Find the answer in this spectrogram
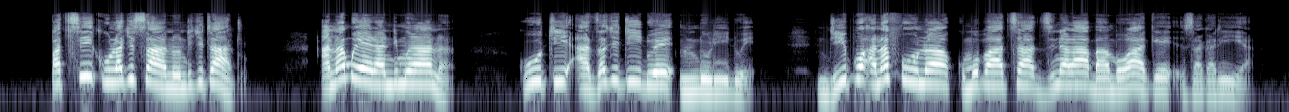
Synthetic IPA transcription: pat͡sʰikulat͡ʃisanundit͡ʃitaːtu̥ | anaɓwɛɾandimwana̰ | kutiʔad͡zat͡ʃit̬iɗwɛm̩ɗuliːɗwɛ̰ | ndipɔanafunakumupat͡sʰad͡zinalaɓambɔwakɛzakaɾiːja̰

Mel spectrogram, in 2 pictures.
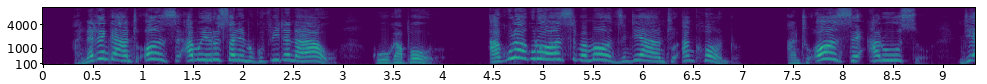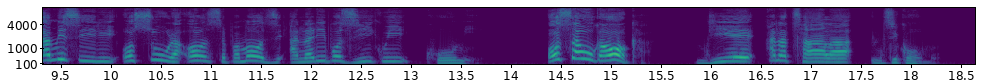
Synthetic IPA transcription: a̰natɛŋɡaːntʰuʔɔnsɛʔamujɛɾusalɛmuk̬upitanaːwɔ | kuːkapɔːlɔ | ak̬ulaːkulɔwɔnsɛpamɔd͡zindiantʰuʔaŋkʰɔːndɔ | antʰuʔɔnsɛʔalusɔ | ndiamisiɾiɔsulaʔɔnsɛpamɔd͡ziʔanalip̬ɔzikwikʰuːmi | ɔsaukawɔkʰḁ | ndijɛanat͡sʰala | n̩d͡zikɔ̰ːmɔ

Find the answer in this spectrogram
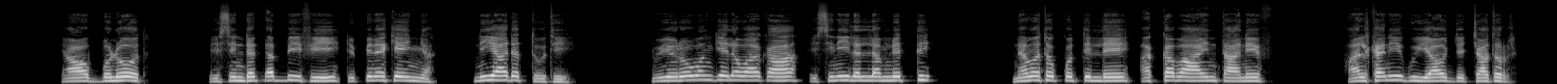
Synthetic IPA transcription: jaːɔbːɔlo̞ːt̪ɐ̥ | ʔɪsɪnd̪ɐɗːɐbːiːfɪd̪ɪpʼːɪnɐke̞ːɲːɐ | nɪjaːd̪ɐt̪ːuːt̪iː | nʊjɛɾo̞ːwɐŋɡe̞ːlɐwaːkʼaːɪsɪniːlɐlːɐmnɛt̪ːɪ | nɐmɐt̪ɔkːɔt̪ːɪlːe̞ːɐkːɐbɐʔaːɪnt̪aːneːf | hɐlkɐniːɡʊjːaːhɔd͡ʒːɛt͡ʃːaːt̪ʊrːɛ̥

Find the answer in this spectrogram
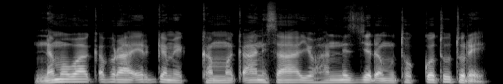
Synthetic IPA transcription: nɐmɐwaːkʼɐbɪɾaːɛɾɡɐmɛkɐnmɐkʼaːnɪsaːjɔɦɐnːɪs̬d͡ʒɛᶑɐmʊt̪ɔkːɔt̪ʊt̪ʊɾɛ̰

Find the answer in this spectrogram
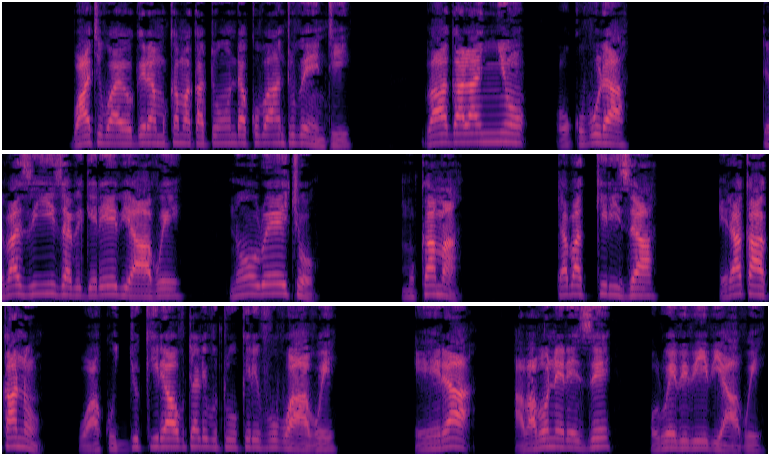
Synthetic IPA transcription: βwaːtiβwaːjo̞ɡe̞ɾamukamakato̞ːndakuβaːntuβe̞ːnti | βaːɡalaɲːo̞ː | kuβula | te̞βazijizaβiɡe̞ɾe̞ːβjaːβwe̞ | no̞ːlwe̞ːco̞̰ | mukama̰ | taβakːiɾiza | e̞ɾakaːkano̞ | wakuɟːukiɾao̞βutaliβutuːkiɾivuβwaːβwe̞ː | ɾa̰ː | βaβo̞ne̞ɾe̞ze̞ | o̞lwe̞ːβiβiβja̰ːβwe̞

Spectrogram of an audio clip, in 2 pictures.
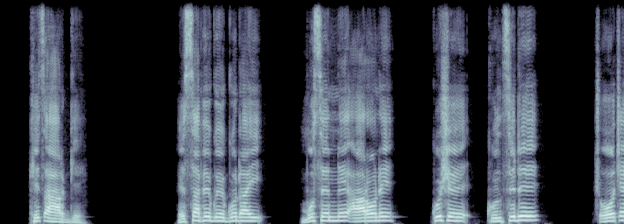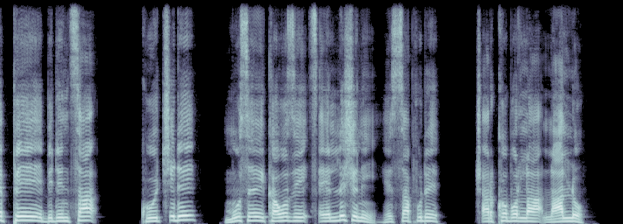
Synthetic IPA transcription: kɪt͡sʼɐhɐɾɡḛ | hɛsːɐfɛɡʊjɛɡɔd̪ɐj | mʊsɛnːɛaːɾoːnɛ | kʊʃɛ | kʊnt͡sːɪd̪ɪ | t͡ʃʼo̞ːt͡ʃʼɛpːeːbɪd̪ɪnt͡sːɐ | kuːt͡ʃʼːɪd̪ɪ | mʊsɛjkɐwɔzɪt͡sʼeːlːɪʃɪn̰hɛsːɐpʊd̪ɛ | t͡ʃʼɐɾkːɔbɔlːɐlaːlːɔ

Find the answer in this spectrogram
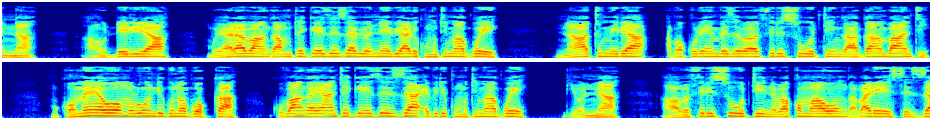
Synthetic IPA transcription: nːa̰ | a̰wodːe̞ɾiɾa | βwejalaβaŋɡaːmute̞ɡe̞ːze̞zaβjo̞nːe̞ːβjaːlikumutimaɡwe̞ | naːtumiɾaː | βakule̞ːmbe̞zeβaβafiɾisutiŋɡaːɡaːmbaːnti | muko̞me̞ːwo̞muluːndiɡuno̞ɡwo̞kːa | kuβaːŋɡajaːnte̞ɡe̞ːze̞zae̞βiɾikumutimaɡwe̞ | βjo̞̰nːa̰ː | waβafiɾisutineβako̞mawo̞ŋɡaβale̞ːse̞za

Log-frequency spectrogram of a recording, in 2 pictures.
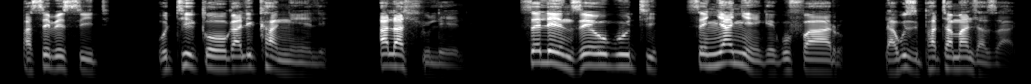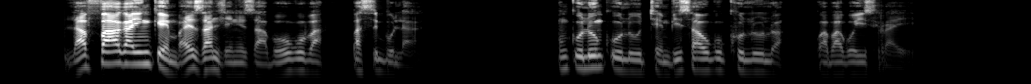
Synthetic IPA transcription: βasɛβesiːtʰi̥ | utʰiǁɔɣalikʰaŋɛlɛ | alaɬulɛːlɛ | sɛlɛnd͡zʱɛuɣutʰi | sɛɲaɲɛɣɛɣufaːrɔ | laɣuzipʰatʰamand͡ɮʱaza̰ːkʰɛ̥ | lafaɣaiŋkʼɛmbʱaɛzand͡ɮʱenizaβɔuɣuβa | βasiβula̰ːnɛ | uŋkʼuluŋkʼuluːtʰembʱisauɣukʰululwa | ɣwaβaɣoisra̰jḛːli

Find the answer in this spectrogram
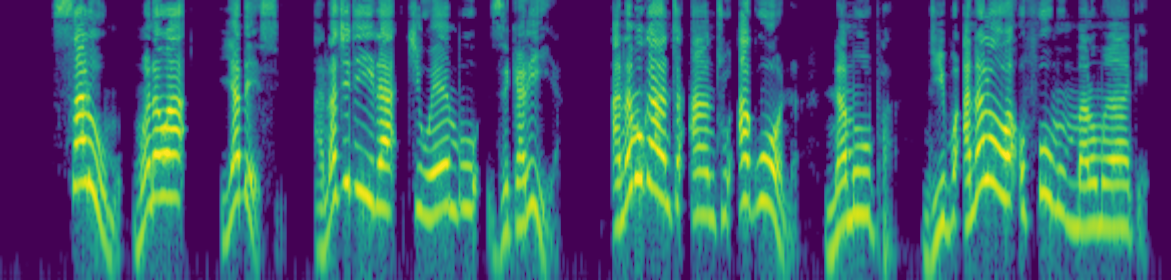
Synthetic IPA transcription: salumumwanawa | jaɓɛsi̥ | a̰nat͡ʃitiɾat͡ʃiwɛmbuzɛkaɾiːja | anamukantʰaʔantʰuʔak̬uɔna | namupʰa̰ | ndip̬ɔʔanalɔwaʔufumum̩malɔmwaːkɛ̰

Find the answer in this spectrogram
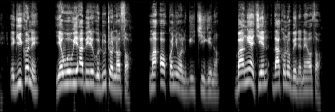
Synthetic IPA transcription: eɡikone | jawowiabɪɾeɡodutonɔt̪ɔ̰ | maʔɔkɔɲwɔlɡɪt͡ʃiɡɪnɔ | baŋɪat͡ʃjend̪akonobendenɛɔt̪ɔ̰

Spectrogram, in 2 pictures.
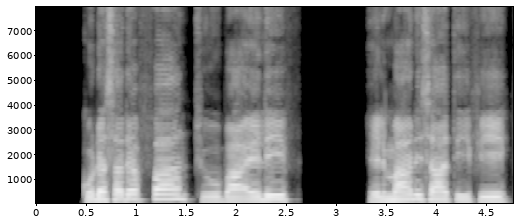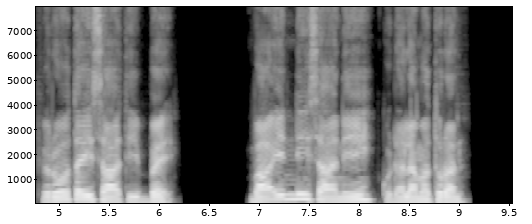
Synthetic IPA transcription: kʊᶑɐsɐd̪ɐfːaːnsuːbaːʔɛliːf | ʔɪlmaːnɪsaːt̪iːfɪfɪɾo̞ːt̪ɐɪsaːt̪iːbɐʔɛ | baːʔɪnːɪːsaːniːkʊᶑɐlɐmɐt̪ʊɾɐn

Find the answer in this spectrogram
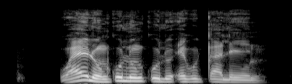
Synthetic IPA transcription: wajɛloŋkʼuluŋkʼuluʔek̬uǃaleːni

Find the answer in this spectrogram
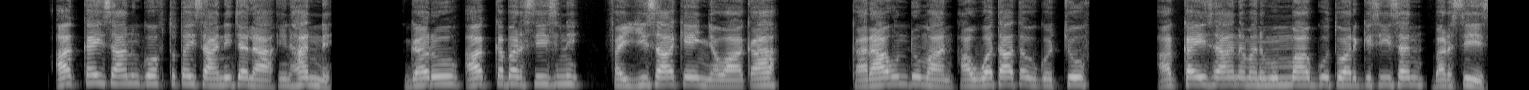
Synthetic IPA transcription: ʔɐkːɐɪsaːŋɡɔft̪ɔt̪ɐɪsaːniːd͡ʒɐlaːhɪnɦɐnːɛ | ɡɐɾuːɐkːɐbɐɾsiːs̬nɪ | fɐjːɪs̬aːke̞ːɲːɐwaːkʼaː | kɐɾaːhʊnd̪ʊmaːnhɐwːɐt̪aːt̪ɐʔʊɡɔt͡ʃːuːf | ʔɐkːɐɪs̬aːnɐmɐnɐmʊmːaːɡuːt̪ʊɐɾɡɪsiːs̬ɐnbɐɾsiːsɐ̥

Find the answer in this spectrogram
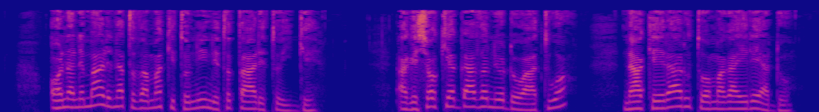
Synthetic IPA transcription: ɔnanemaːɾenatoðamakitoniːnetotaːɾetoiɡe | a̰ɣeɕɔːkiaɡaːðɔneondowatwɔ | naːkeːɾaːɾutɔmaɣaeɾeado

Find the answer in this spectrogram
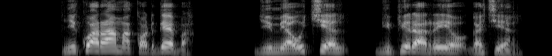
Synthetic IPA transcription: ɲikwaɾamakɔdɡɛba̰ | d͡ʒimjaʊt͡ʃɪɛl | ɡipjeɾaɾɪjɔɡat͡ʃɪɛ̰l

